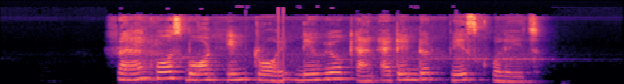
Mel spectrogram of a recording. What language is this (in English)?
English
